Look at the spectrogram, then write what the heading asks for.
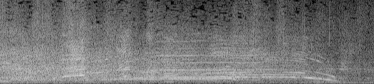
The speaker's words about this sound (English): The shouts are getting weaker.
